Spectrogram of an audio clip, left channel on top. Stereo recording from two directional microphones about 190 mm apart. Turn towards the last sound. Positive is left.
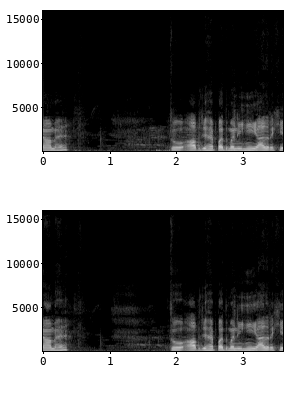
turn(degrees=-10)  # may be behind; listen again after turning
